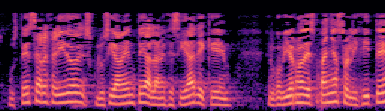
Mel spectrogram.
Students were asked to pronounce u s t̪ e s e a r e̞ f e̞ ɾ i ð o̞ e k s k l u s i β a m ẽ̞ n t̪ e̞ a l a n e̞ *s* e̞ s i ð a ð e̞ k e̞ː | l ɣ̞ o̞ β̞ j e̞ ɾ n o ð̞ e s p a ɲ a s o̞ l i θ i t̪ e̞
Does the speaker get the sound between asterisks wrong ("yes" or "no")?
yes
